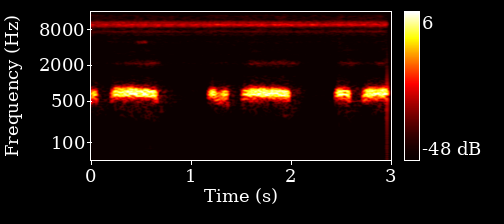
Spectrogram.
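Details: Spotted dove calling back to a decoy while being trapped, a bird that had escaped from its tether: low mellow coos in a short note plus long note pattern, repeated three times about every 1.2 seconds, with a faint high hiss.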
